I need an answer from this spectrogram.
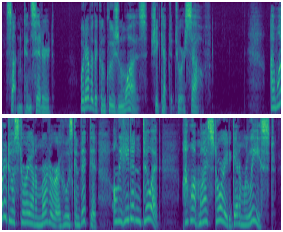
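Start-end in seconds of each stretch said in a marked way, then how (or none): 5.4-11.1 put-on higher, quick eager young woman; young Rune, eager. A narrator's reading. Young reporter pitching her idea to the big boss, higher and eager. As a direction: pitch it fast and hopeful, a little nervous.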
